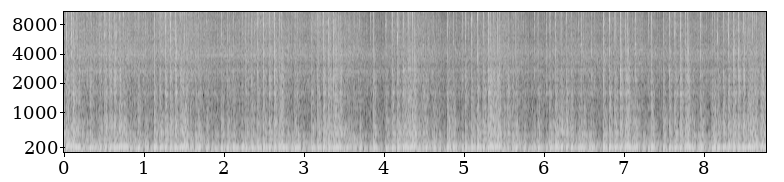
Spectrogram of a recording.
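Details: Sidecar motorcycle engine on its first start after a full rebuild: fast, even firing pulses over a steady low drone with no knocks or rattles; sounds sharp and healthy, normal running.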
